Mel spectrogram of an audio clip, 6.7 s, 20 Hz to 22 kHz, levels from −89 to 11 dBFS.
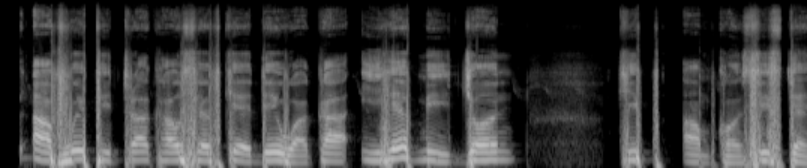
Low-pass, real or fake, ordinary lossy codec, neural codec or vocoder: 19.8 kHz; fake; none; vocoder, 48 kHz, 128 mel bands, Vocos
